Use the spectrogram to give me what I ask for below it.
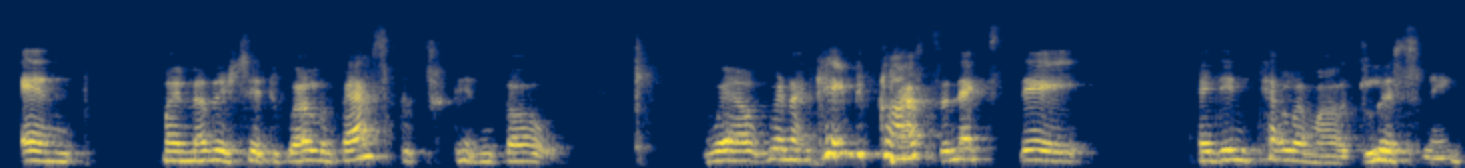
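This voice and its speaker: At a fairly slow pace, a woman with a medium pitch sounds somewhat breathy, her intonation lively. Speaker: basket weaver. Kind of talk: storytelling in a panel talk.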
